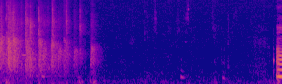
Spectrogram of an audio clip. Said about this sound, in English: So if we can give a round of applause to her as well.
